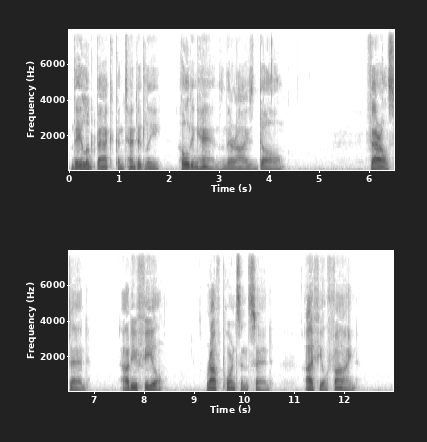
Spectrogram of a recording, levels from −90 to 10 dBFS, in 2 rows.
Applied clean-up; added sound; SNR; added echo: none; none; none; none.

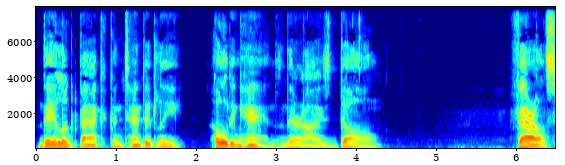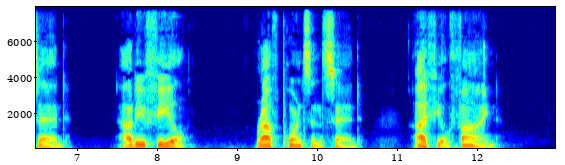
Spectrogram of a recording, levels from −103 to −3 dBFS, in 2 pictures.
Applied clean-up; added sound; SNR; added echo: neural mask model Resemble Enhance denoiser.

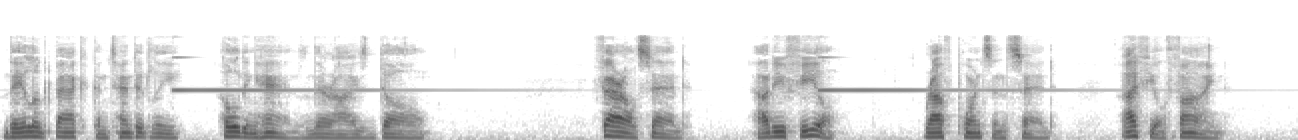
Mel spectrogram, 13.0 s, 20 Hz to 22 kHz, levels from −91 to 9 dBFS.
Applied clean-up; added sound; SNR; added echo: none; Breathing + Wind chime; 20 dB; none.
